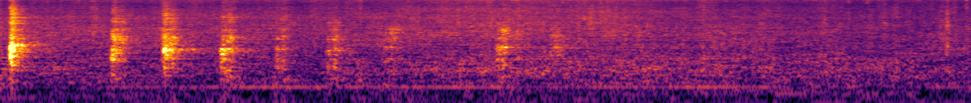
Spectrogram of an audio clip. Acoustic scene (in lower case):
residential area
